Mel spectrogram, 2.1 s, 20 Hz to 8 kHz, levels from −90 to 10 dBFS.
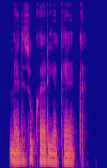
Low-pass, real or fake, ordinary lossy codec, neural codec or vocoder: none; fake; none; codec, 16 kHz, 4.8 kbps, FACodec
